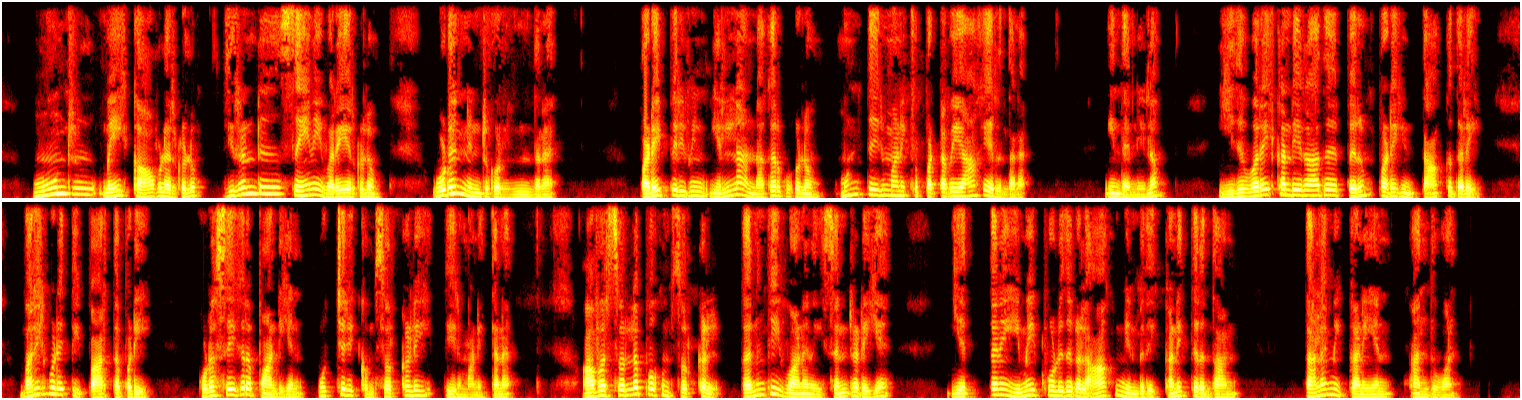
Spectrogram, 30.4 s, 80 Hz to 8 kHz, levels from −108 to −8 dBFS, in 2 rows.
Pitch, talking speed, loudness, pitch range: 155 Hz, 85 wpm, -20 LUFS, 125-195 Hz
